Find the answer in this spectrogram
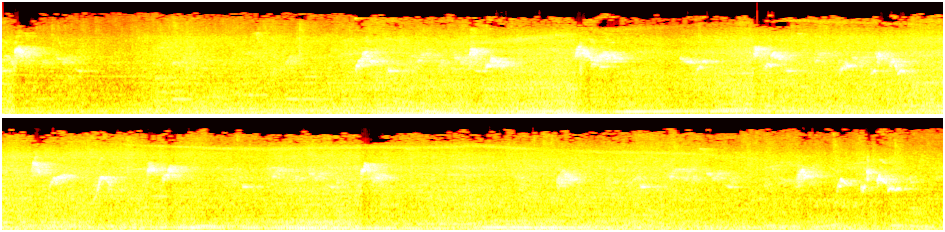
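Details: Hand-fed red-whiskered bulbul, three months old, that chatters all day; a long rambling series of short chirps and twittered notes, quiet at first, then repeated roughly every half second with shifting pitch.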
